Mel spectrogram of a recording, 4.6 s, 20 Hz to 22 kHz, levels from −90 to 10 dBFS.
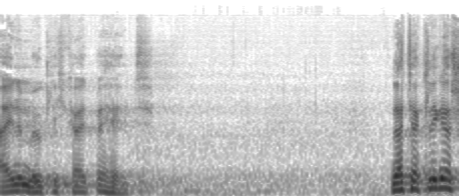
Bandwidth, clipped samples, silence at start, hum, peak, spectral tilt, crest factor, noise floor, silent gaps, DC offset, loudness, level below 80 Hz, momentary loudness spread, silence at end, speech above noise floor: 16.5 kHz; under 0.1%; 0 s; none; 0 dBFS; -6 dB/octave; 18 dB; -47 dBFS; none; under 0.1%; -17 LUFS; -48 dBFS; 18 LU; 0 s; 31 dB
